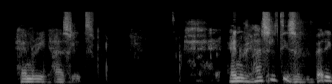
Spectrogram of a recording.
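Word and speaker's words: Hazlitt: how do you spell the second name Hazlet is spelled h a z l i Double T Henry hazlitz Henry hassle is a very good writer he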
